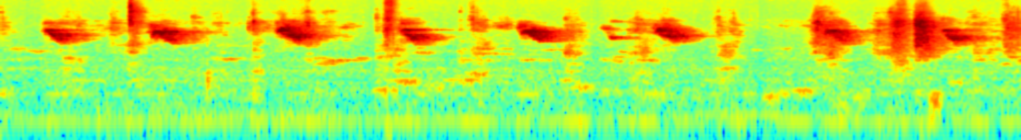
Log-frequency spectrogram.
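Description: Faint bird chirping: short, high, downward-sweeping chirps repeated about two a second.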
